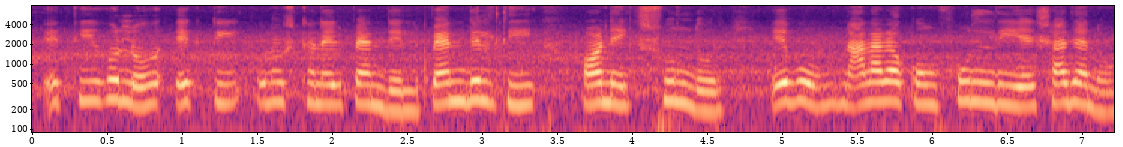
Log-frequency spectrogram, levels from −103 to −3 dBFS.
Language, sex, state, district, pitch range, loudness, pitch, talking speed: Bengali, female, West Bengal, Paschim Medinipur, 240-265 Hz, -18 LUFS, 250 Hz, 115 wpm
